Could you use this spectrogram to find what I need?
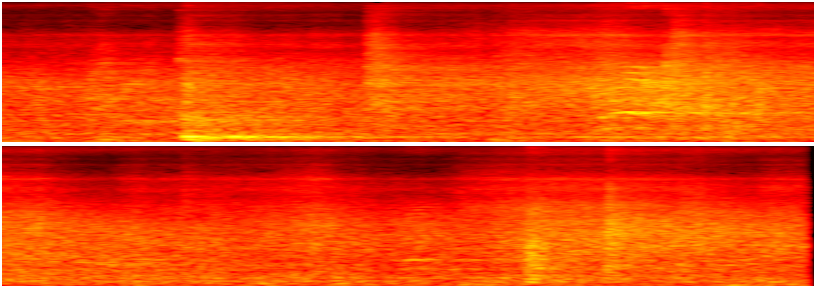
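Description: A hockey puck thuds against sticks and boards, echoing.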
